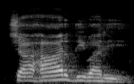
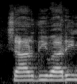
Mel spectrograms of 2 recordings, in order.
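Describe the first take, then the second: First: चहार दीवारी with "cha-haar"; correct word form. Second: चार दीवारी with a plain "chaar"; wrong word form. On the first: (सही रूप, चहार दीवारी में "हा" बोलें) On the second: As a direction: say चार दीवारी without any "ha". (गलत रूप, चार दीवारी में सीधा "चार") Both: Shown as a demonstration. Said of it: "चार दीवारी नहीं होती है".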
